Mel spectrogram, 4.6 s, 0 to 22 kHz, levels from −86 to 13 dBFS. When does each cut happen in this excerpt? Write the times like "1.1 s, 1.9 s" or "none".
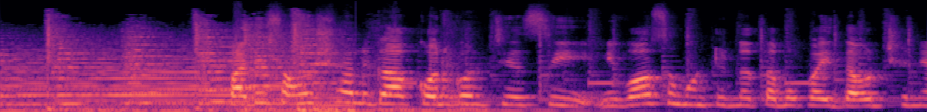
1.1 s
